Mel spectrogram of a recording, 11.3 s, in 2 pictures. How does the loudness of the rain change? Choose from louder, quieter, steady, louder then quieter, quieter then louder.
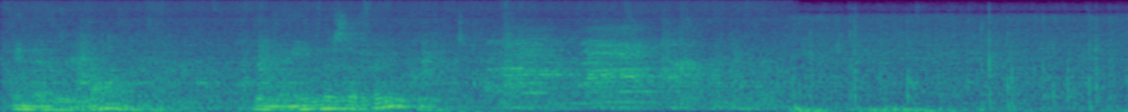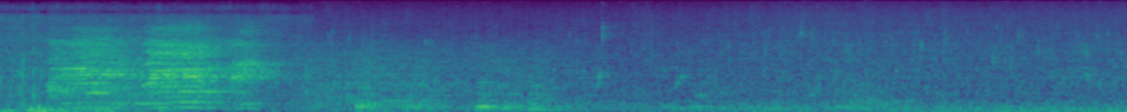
quieter.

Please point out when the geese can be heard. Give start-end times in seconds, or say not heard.
2.4-3.5, 5.8-7.0.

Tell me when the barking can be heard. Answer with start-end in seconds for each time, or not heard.
not heard.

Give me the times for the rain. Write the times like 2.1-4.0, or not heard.
0.0-11.2.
